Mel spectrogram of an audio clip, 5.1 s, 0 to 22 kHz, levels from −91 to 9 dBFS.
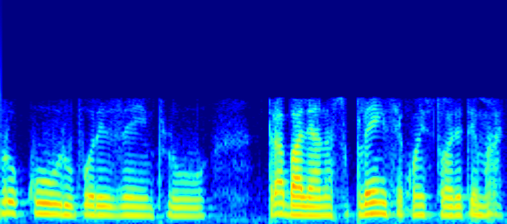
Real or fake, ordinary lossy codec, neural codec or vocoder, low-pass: real; none; none; 3.6 kHz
